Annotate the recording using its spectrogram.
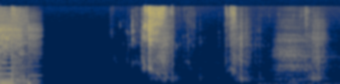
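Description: A music sting cuts off in the first half-second. After a short silence comes loud crunching from a person chewing something crisp: three crunches, the last one drawn out.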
